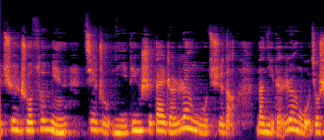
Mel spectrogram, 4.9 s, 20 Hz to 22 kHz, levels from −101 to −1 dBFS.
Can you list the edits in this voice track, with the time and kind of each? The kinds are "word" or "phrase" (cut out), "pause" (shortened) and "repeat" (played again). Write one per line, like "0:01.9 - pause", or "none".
none

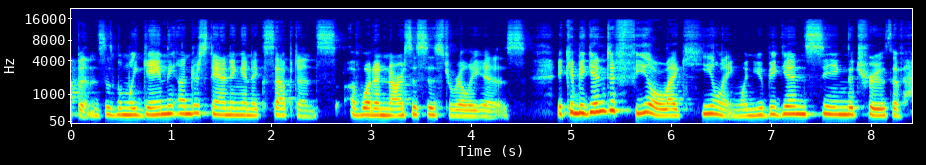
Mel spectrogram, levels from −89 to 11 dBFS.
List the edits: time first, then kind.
none

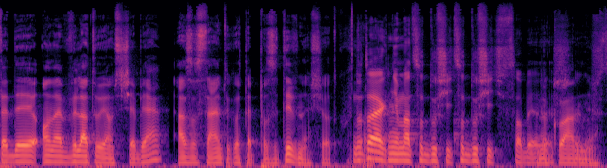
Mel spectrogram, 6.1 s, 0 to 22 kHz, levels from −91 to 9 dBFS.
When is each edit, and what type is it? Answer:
0:01.7 - pause
0:04.5 - repeat

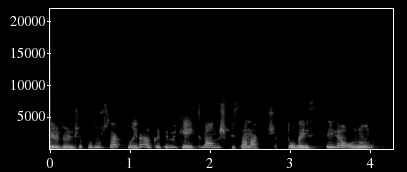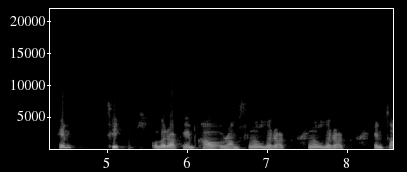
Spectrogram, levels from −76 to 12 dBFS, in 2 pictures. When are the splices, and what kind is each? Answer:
0:01.1 - word
0:02.9 - pause
0:07.5 - repeat

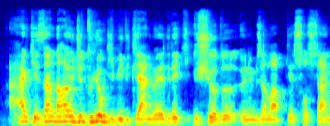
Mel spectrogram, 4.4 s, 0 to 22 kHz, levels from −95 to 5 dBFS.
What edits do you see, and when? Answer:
0:02.6 - word

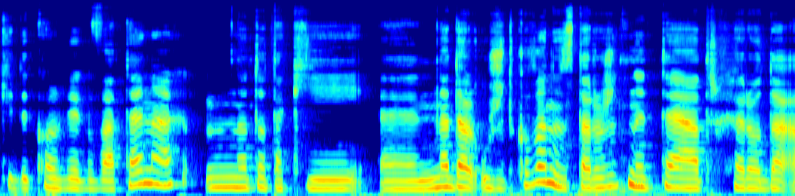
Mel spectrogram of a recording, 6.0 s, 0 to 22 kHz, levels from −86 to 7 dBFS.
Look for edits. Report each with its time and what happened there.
0:02.0 - phrase
0:04.2 - word

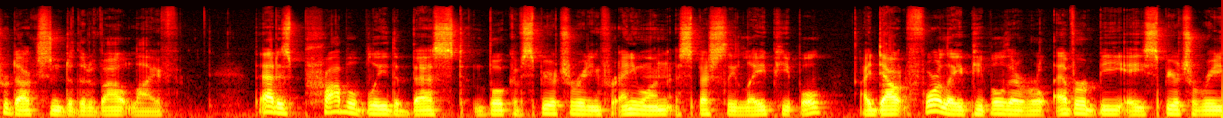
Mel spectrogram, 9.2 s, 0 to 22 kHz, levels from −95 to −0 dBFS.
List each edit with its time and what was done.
0:06.3 - pause

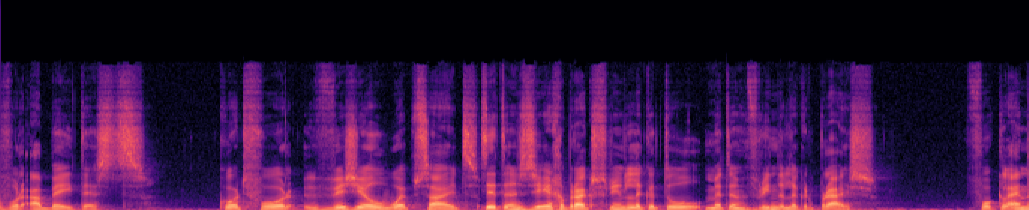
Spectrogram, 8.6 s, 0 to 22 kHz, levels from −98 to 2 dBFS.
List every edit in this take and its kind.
0:04.0 - phrase

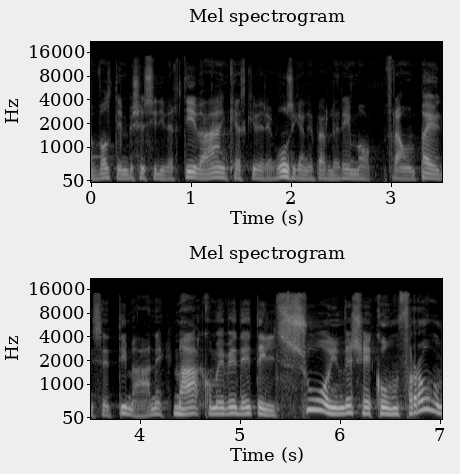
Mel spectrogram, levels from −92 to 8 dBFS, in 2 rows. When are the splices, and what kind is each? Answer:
0:04.3 - pause

